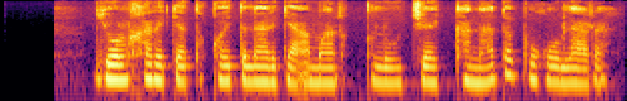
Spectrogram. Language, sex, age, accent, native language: Uzbek, female, 18-24, Toshkent shahri, Uzbek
